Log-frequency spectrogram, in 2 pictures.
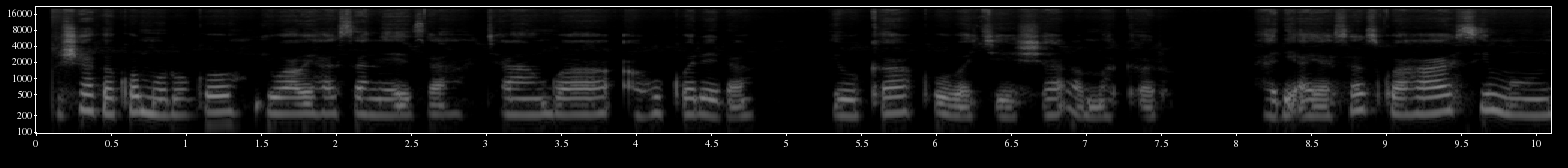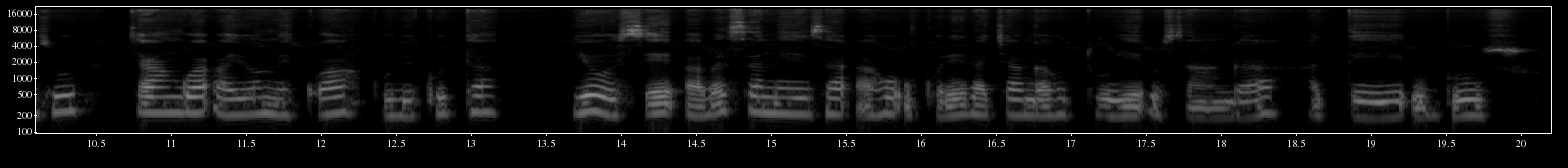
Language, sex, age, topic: Kinyarwanda, female, 36-49, finance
